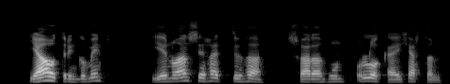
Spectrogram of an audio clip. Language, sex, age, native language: Icelandic, male, 40-49, Icelandic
